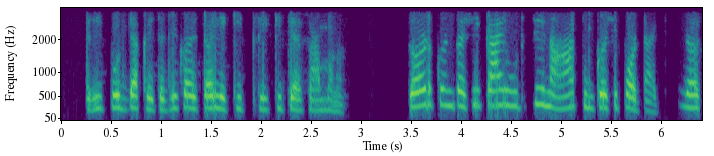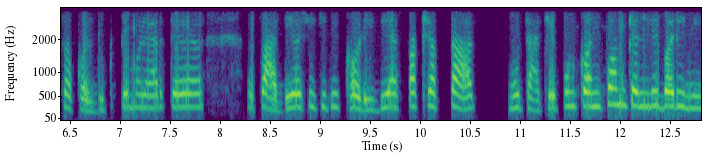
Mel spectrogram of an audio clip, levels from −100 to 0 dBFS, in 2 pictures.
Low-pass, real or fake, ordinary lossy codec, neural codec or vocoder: 3.6 kHz; real; none; none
